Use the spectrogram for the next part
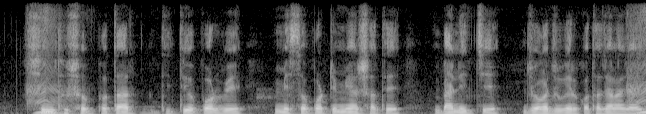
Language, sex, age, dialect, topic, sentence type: Bengali, male, 31-35, Northern/Varendri, agriculture, statement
